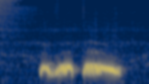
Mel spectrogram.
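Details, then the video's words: Cooing from a decoy spotted dove meant to provoke and attract others: a single phrase with a rolling, wavering first note and a longer smooth coo that slowly falls in pitch. "Chim Cu Mồi/ cu gáy thúc gù dùng kích bổi hiệu quả"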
